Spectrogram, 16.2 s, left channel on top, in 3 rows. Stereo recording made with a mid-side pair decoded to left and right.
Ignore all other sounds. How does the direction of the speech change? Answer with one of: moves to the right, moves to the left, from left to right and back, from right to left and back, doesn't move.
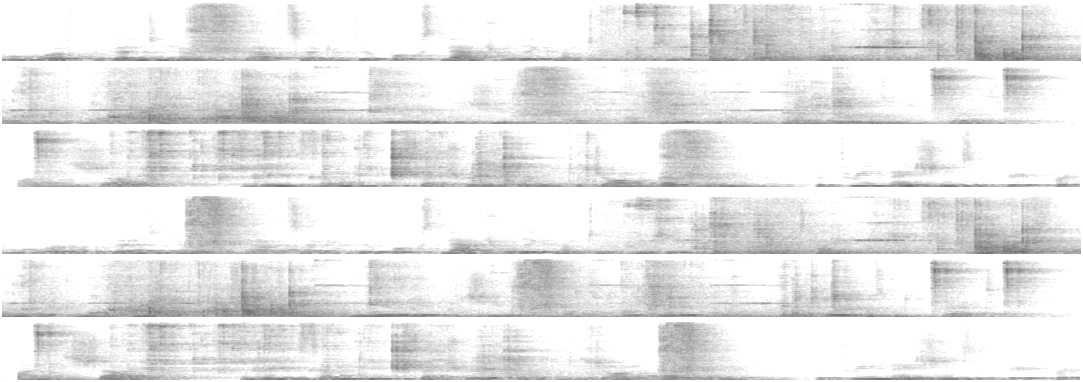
from left to right and back.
